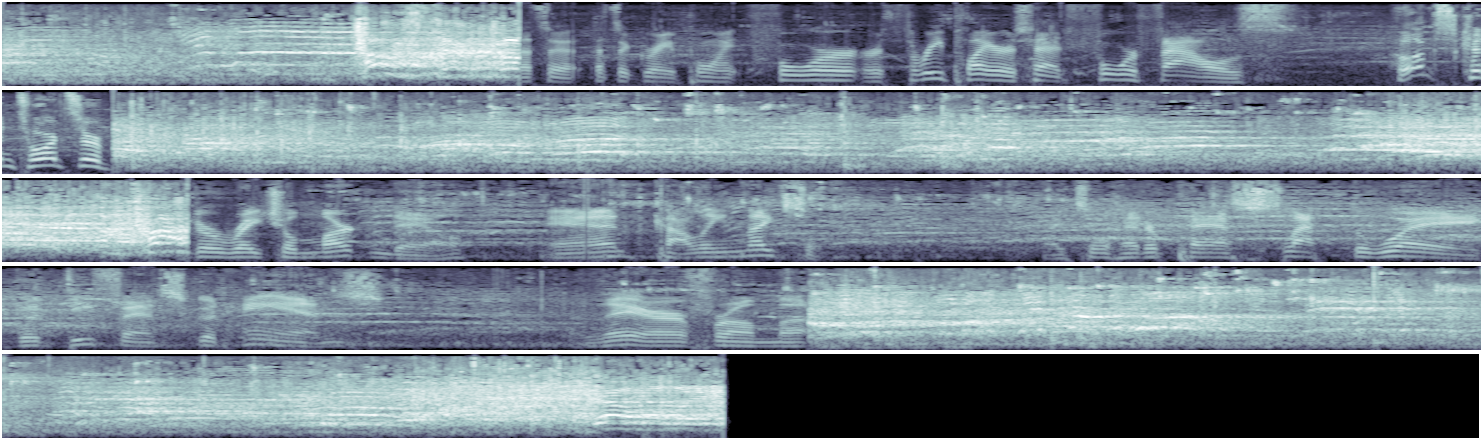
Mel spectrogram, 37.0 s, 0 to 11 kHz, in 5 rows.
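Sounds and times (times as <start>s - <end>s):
basketball play echoing in gym: 0.0s - 2.5s, 8.0s - 15.7s, 16.9s - 21.6s, 23.4s - 25.6s, 26.2s - 32.5s
commentator talking: 1.8s - 6.4s, 15.3s - 19.0s, 20.0s - 24.1s, 25.0s - 26.2s.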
